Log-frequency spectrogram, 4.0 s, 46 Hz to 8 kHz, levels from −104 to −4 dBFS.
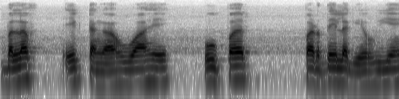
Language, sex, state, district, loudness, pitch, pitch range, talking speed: Hindi, male, Uttar Pradesh, Lalitpur, -15 LUFS, 115 Hz, 110-125 Hz, 150 wpm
